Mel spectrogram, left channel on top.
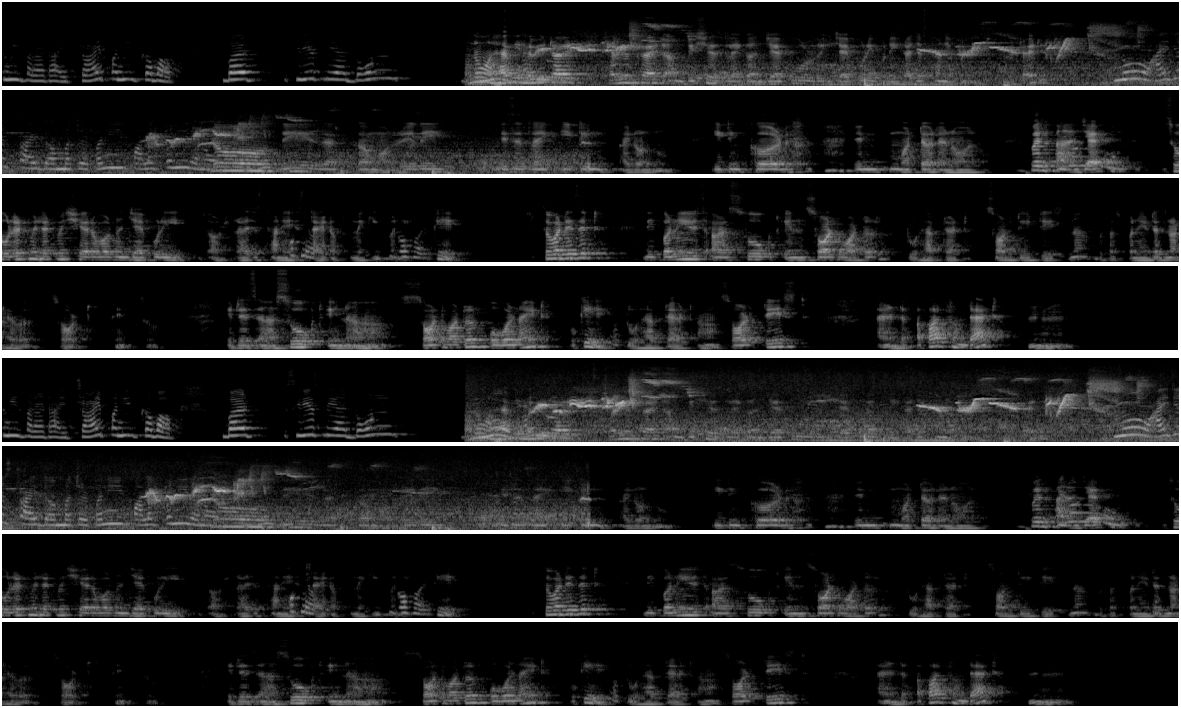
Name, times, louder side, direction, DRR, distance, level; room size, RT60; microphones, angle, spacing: voice 1, 0.0-2.5 2.9-4.0 4.7-5.7 11.1-14.5 22.3-23.0 26.4-26.7 27.4-27.9 35.0-35.3 41.6-41.7, right 2 dB, 90° right, 1.7 m, -37 dB
voice 2, 4.6-10.6 13.8-16.4 16.7-18.5 18.9-21.6 22.1-27.6 27.9-28.1 29.0-36.9 37.3-43.4 43.6-46.1, left 4 dB, 45° left, 0.7 m, -38 dB
sound 1, 4.6-17.7, right 7 dB, 50° right, 1.4 m, -33 dB
29.5 x 10.5 x 3.1 m
head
